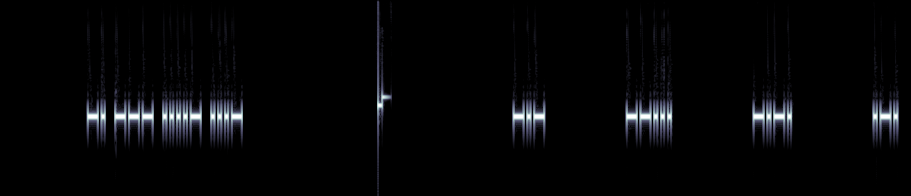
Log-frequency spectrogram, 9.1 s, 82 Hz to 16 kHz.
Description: Morse code, heard as a keyed tone, about 36 wpm, spaced as for 15 wpm, 700 Hz. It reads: NO4V K7CR
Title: USA Call Signs - 4 Characters - 8x Character Spacing - 35wpm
